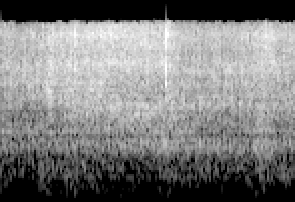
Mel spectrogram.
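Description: Chicken do pyaza cooking in a pan, giving a soft, even sizzle of oil that runs steadily throughout with faint stirring, one brief sharp tick partway through.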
